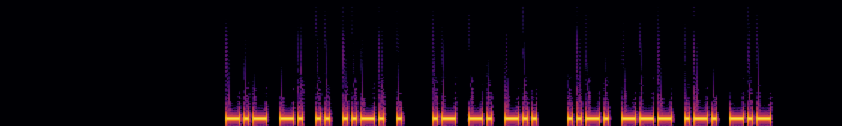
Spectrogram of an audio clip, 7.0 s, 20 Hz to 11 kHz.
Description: Morse code, heard as a keyed tone, about 31 wpm, 690 Hz. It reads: KNIFE AND FORK
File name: Easy Words - Speed-Racing with Hints - 25wpm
